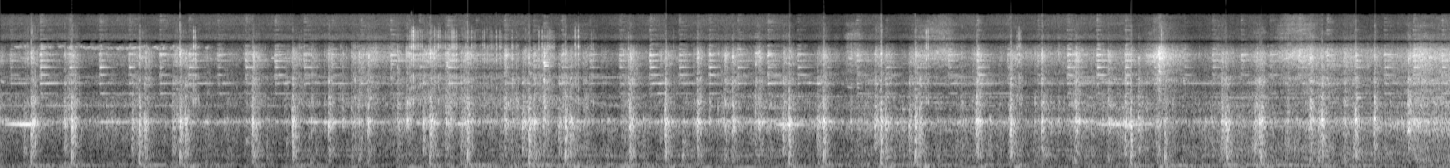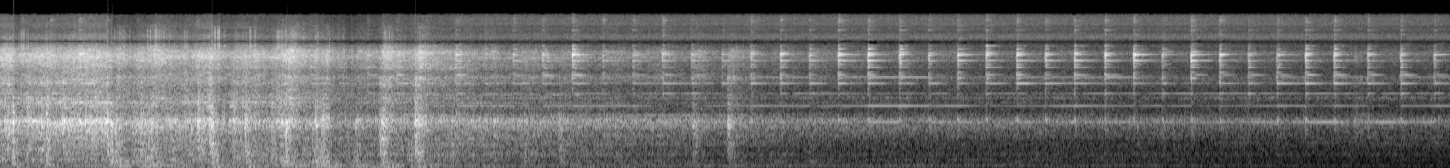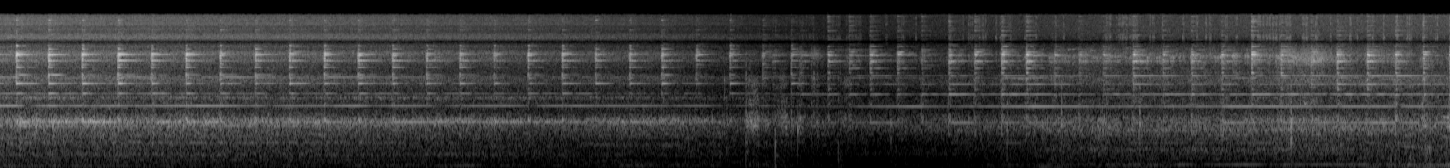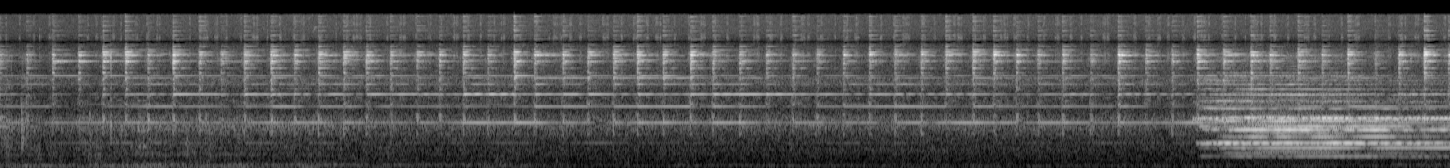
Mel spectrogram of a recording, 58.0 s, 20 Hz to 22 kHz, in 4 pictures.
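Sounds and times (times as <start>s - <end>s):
crossing bell ringing: 0.0s - 58.0s
train rumbling: 0.0s - 58.0s.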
